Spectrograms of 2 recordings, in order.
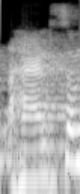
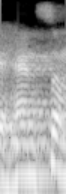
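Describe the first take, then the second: First: हैंडसम with the d sounded, "hand-sum"; हैंडसम as "hand-some", d pronounced; wrong pronunciation. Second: हैंडसम with a silent d, "han-sum"; हैंडसम spoken "han-sum", d dropped; correct pronunciation. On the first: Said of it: "हैंडसम नहीं होता है". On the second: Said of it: "ये हैंडसम होता है". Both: Shown as a demonstration.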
